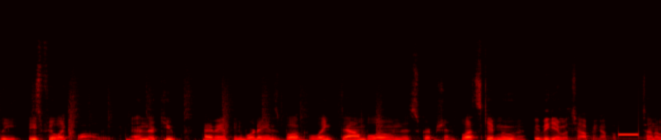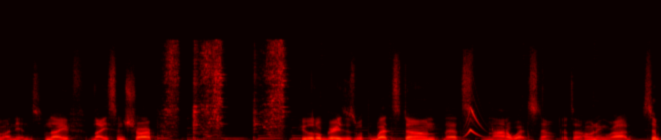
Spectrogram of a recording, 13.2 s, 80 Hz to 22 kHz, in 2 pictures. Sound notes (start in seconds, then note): 9.1 knife chinks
